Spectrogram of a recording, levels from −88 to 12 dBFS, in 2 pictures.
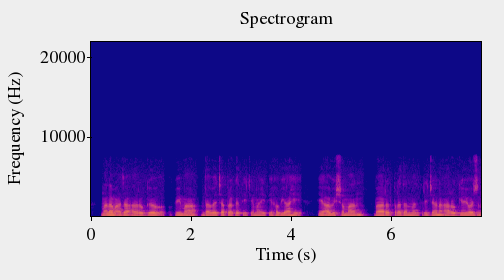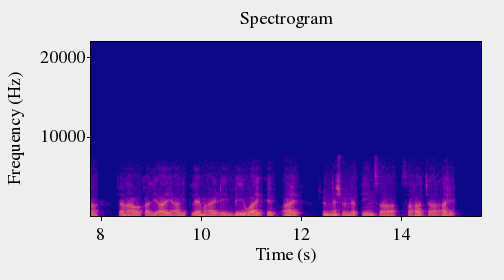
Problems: none marked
